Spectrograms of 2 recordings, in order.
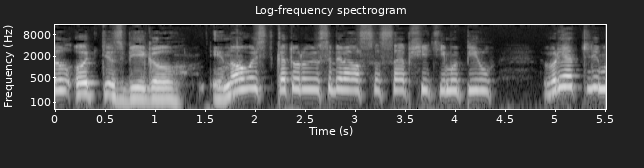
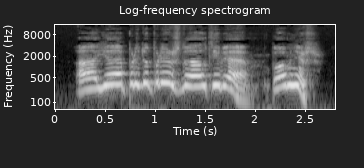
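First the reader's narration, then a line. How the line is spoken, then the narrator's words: Triumphant exclamation. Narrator (Russian): торжествующе воскликнул Пил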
